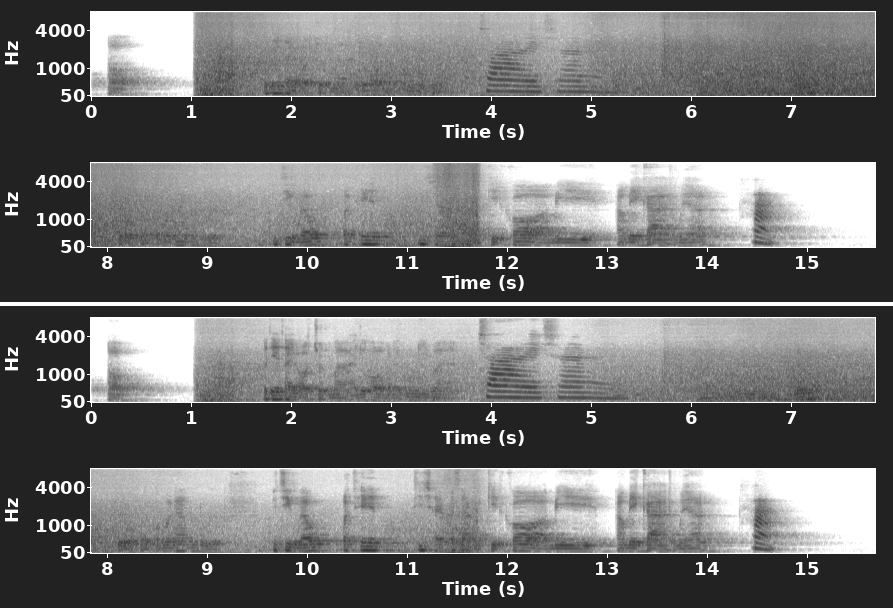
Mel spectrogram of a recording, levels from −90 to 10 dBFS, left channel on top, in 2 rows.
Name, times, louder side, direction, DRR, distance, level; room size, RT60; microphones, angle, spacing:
sound 1, 1.0-11.7, left 6 dB, 85° left, 0.4 m, -23 dB
voice 1, 1.7-3.7 6.1-7.3 8.1-9.4 9.7-10.8 11.1-14.0, right 1 dB, 60° right, 6 dB, 1.3 m, -23 dB
voice 2, 3.9-5.4 7.1-7.8 14.5-14.7, right 2 dB, 15° right, 14 dB, 0.3 m, -22 dB
16.5 x 7.5 x 3.1 m, 0.80 s
head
